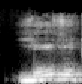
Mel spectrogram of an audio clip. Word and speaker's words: Louisville: Louisville, Kentucky. – So we would not say it the way you said it, which is the correct way to say it, but we wouldn't expect it any other way.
